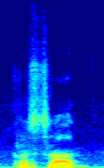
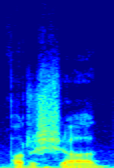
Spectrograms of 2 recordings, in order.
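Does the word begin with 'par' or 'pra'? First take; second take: pra; par. First: The word starts with the cluster 'pra'. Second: The word starts with 'par', the cluster broken up. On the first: This is how it is said in South India. "మన దక్షిణ భారతంలో ప్రసాద్ అని పిలుస్తాం" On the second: This is how it is said in North India. "ఉత్తర భారతంలో పర్షాద్ అని పిలుస్తారు"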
